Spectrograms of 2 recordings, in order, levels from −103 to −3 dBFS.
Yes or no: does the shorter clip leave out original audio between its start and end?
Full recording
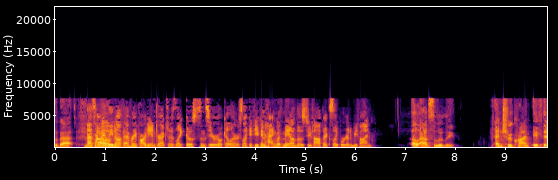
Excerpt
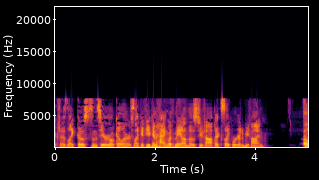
no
